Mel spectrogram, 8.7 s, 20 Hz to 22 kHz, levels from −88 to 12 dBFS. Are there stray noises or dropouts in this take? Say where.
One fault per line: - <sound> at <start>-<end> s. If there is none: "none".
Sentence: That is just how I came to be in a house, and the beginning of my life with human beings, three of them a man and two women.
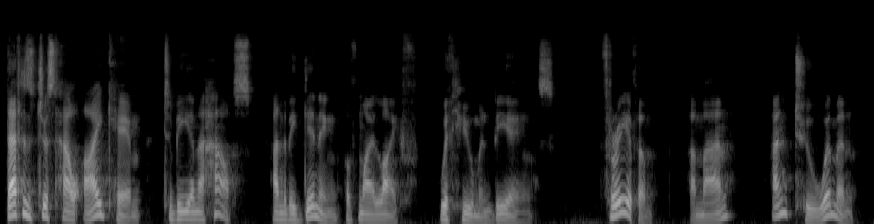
none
